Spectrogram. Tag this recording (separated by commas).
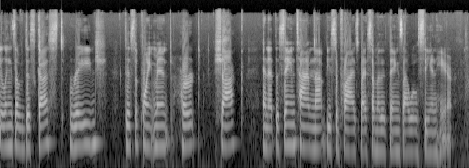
Speech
